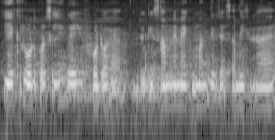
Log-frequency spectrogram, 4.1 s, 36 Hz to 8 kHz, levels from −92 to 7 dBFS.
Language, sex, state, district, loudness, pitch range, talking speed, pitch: Hindi, male, Bihar, West Champaran, -16 LUFS, 260-305 Hz, 260 wpm, 290 Hz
